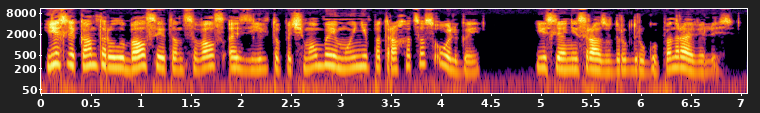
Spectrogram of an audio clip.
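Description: A weary female doctor with a sharp tongue, voiced by a woman reading aloud. She grumbles in an exasperated way and wants everyone out. The reading has a mid-range pitch. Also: fast talker, close to an everyday voice. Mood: grumbling.

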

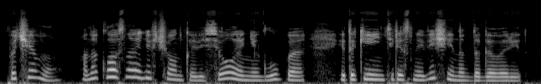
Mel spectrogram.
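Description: A woman reading the part of a lively, outspoken young heroine, sounding eager and easily indignant. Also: medium pitch, brisk, no room sound, lightly acted. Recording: dry close-mic studio sound.

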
